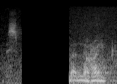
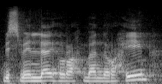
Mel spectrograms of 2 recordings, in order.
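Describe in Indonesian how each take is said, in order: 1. Frasa ini dibaca pelan, hampir tanpa suara. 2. Frasa ini dibaca dengan suara keras. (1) "bismillah secara senyap" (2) "Baca tu pula dengan jahat"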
